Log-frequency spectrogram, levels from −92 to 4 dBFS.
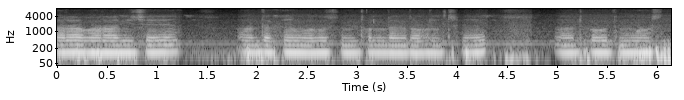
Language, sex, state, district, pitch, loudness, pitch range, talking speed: Maithili, male, Bihar, Begusarai, 135 Hz, -17 LUFS, 135-140 Hz, 145 wpm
